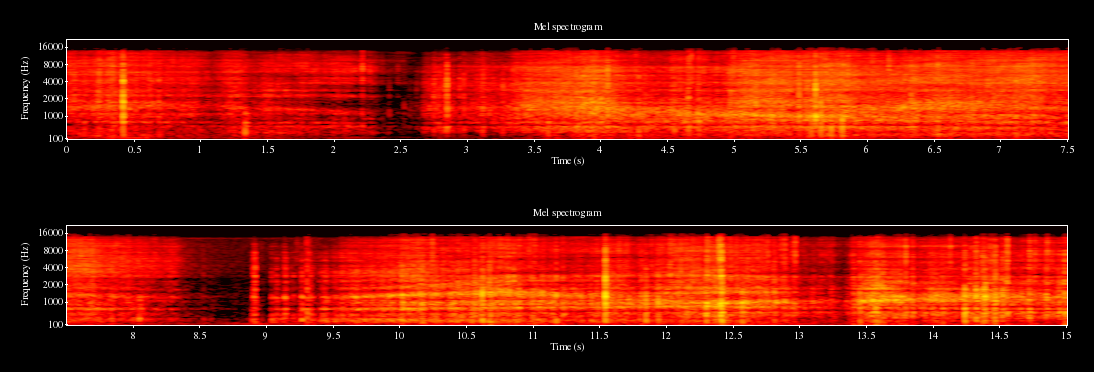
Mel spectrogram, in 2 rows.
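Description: Short nails scratch the lid of a hollow white wooden box, making a dry, rasping scrape centered in the midrange with scattered sharp clicks. The scratching comes in long, steady strokes that swell and fade, with brief quiet breaks near 2.5 and 8.5 seconds before it picks up again.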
